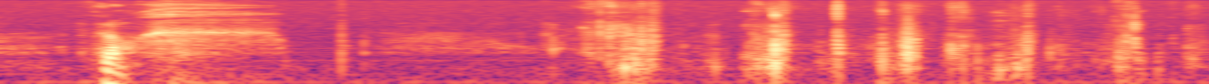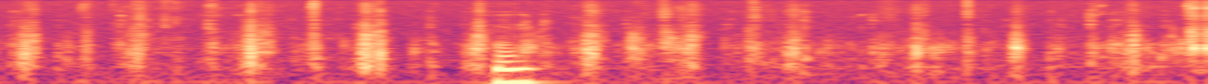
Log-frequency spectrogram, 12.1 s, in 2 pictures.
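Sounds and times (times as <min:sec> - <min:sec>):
crisp chewing crunches: 0:02.8 - 0:12.0.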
